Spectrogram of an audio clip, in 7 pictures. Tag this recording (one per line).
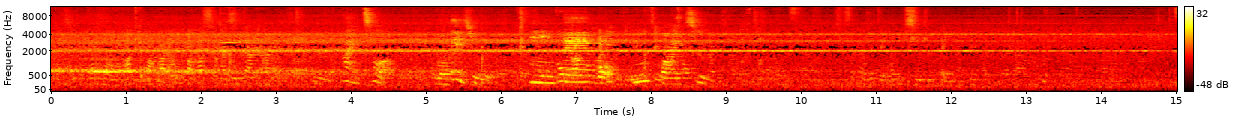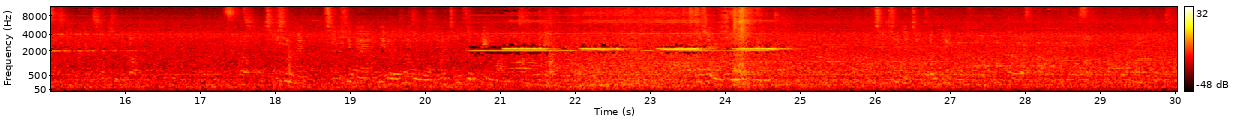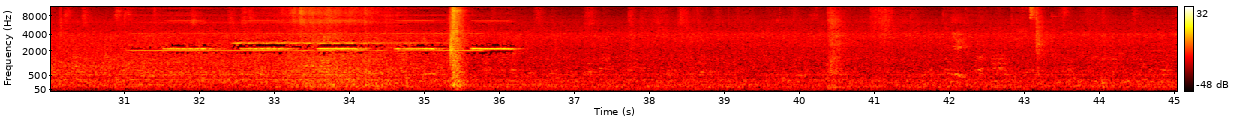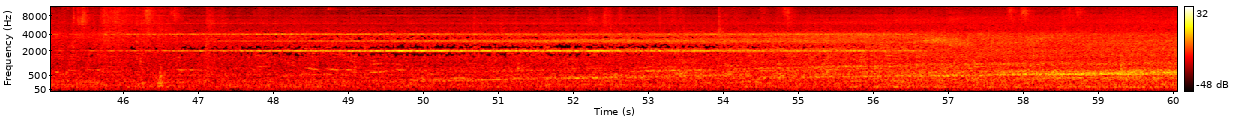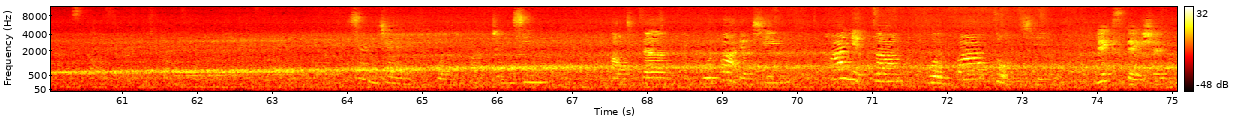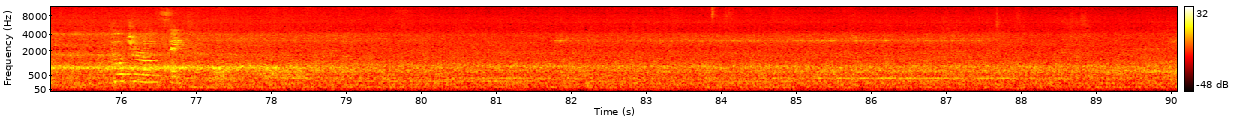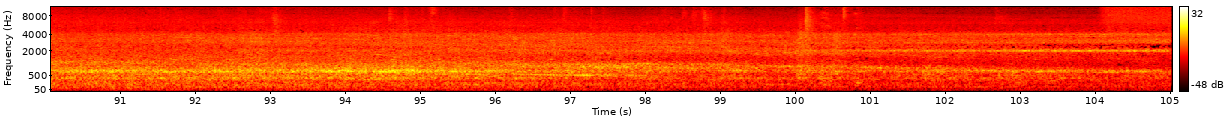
Interior
MRT
Busman
Announcements
Taiwan
AT825
DR680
